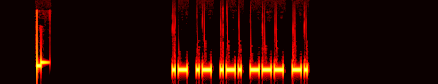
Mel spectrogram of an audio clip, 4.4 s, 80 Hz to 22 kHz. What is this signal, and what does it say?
Morse code, heard as a keyed tone, about 40 wpm, 700 Hz. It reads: AARON
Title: USA Common Names - Max 5 Letters - 40wpm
